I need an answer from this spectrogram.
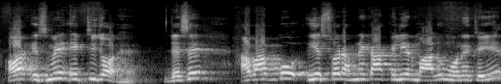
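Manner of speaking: usual speaking voice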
